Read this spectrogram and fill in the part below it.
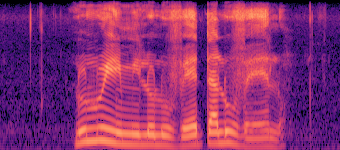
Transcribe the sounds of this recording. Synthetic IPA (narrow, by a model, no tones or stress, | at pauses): lulwimiloluvɛtʼaluvɛːlɔ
